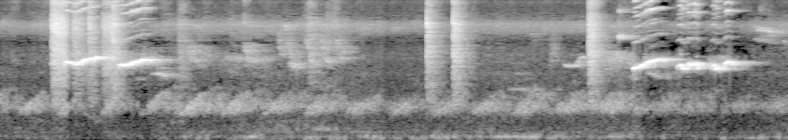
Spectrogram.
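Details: Orange-headed thrush singing straight after moult and a hose-spray bath, with no cage cover. It gives bright, trilled whistled phrases between sharp spray bursts. A low repeated chirping runs steadily underneath.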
